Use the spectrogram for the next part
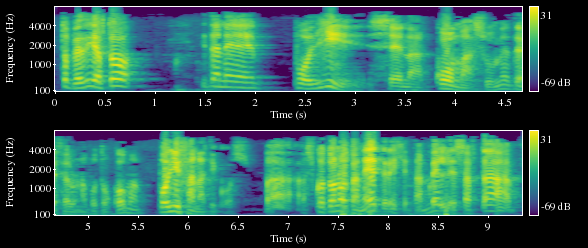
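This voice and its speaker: A man from Greece preaching a fervent sermon, shifting from quiet asides to loud exclamations and repeatedly addressing his listeners as brethren. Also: on the high side, very animated, gravelly, slightly rough, muffled recording. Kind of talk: evangelical sermon.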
